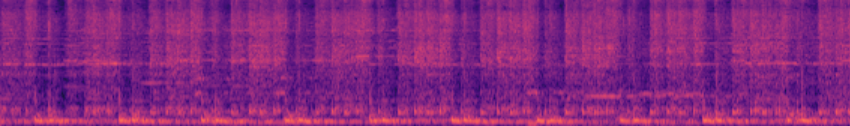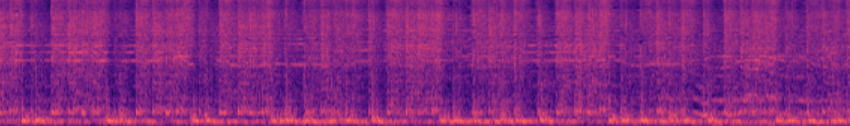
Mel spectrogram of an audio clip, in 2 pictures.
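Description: Live folk drumming: large stick-beaten drums played loudly in a fast, driving rhythm, with a heavy beat about twice a second under the other drums.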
